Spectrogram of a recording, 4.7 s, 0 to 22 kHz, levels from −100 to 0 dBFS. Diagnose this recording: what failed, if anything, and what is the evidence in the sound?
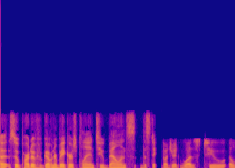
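Handover gap, network stage: right after "plan to balance the", the sound dies within a few tens of milliseconds and stays silent from 3.09 to 3.23 s, about 140 ms. It is a clean hole with no concealment buzz or repeated fragments, because no frames arrived while the call switched networks.

Fallback to narrowband, codec stage: from 3.23 s to the end, everything above 4 kHz is gone and the voice turns duller and rougher. It begins at the same instant the gap ends and holds steady, which separates it from gradual degradation. Before 3.09 s the wideband content sounds clean and full, which fits HD Voice at around 23.85 kbit/s; the new link likely renegotiated to a narrowband codec around 7.4 kbit/s.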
